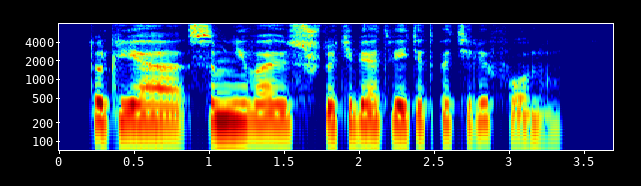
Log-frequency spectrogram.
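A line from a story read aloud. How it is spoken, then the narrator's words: Plain. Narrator (Russian): сказал Колобок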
